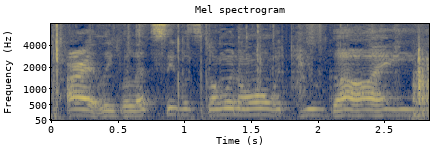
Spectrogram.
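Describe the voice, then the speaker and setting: A woman with a fairly low pitch talks at a very fast pace in an animated tone over noticeable background noise. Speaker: tarot reader. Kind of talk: tarot reading monologue.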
